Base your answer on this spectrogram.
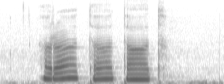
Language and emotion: Russian, neutral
